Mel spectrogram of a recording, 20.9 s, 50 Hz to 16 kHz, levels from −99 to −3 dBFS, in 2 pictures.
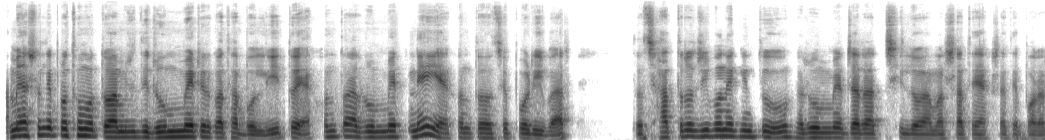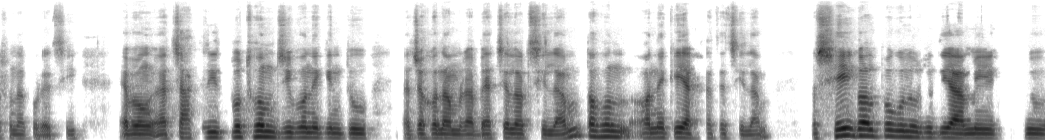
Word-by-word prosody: আমি 155 +4 +3
আসলে 185 +2 0
প্রথমত 175 -1 +3 0.2
আমি 140 0 +2
যদি 140 0 0
রুমমেট 145 +2 +5
এর 140 - 0
কথা 125 -1 0
বলি 100 0 -1 0.2
তো - - -3 0.2
এখন 140 +5 -9
তো - - -2
আর 145 - +1
রুমমেট 140 +2 +1 0.2
নেই, 200 +4 +4 0.2
এখন 120 +2 -7
তো - - -10
হচ্ছে 115 0 -4
পরিবার। 105 -4 -1 0.7
তো - - -8
ছাত্র 135 +2 -4 0.2
জীবনে 160 +1 +2
কিন্তু 145 -1 -1 0.4
রুমমেট 125 0 +1
যারা 115 -1 +3 0.2
ছিল 115 -2 -9 0.2
আমার 105 +1 -6
সাথে 105 0 -5
একসাথে 100 0 -12
পড়াশোনা 100 +1 -7
করেছি। 200 - -11 0.6
এবং 110 0 +2 0.2
আ - - +1
চাকরির 125 +2 -3
প্রথম 140 +1 +4 0.2
জীবনে 130 0 +1
কিন্তু 115 -1 -3 0.6
যখন 115 0 -1
আমরা 105 0 -2
ব্যাচেলর 110 +1 -2
ছিলাম 105 +1 -2 0.2
তখন 150 -1 +3 0.3
অনেকেই 125 +1 +1
একসাথে 115 0 -14
ছিলাম। 100 0 -8 0.5
তো - - -15 0.2
সেই 170 +3 +7
গল্পগুলো 160 -3 +4 0.2
যদি 125 0 -4 0.2
আমি 115 +1 +1 0.2
একটু 115 +1 -7
125 Hz, 145 wpm, -23 LUFS, 110-150 Hz, 0.7 s, সেই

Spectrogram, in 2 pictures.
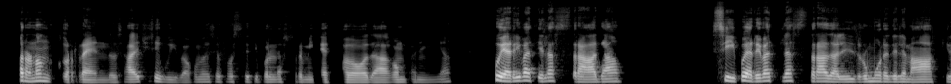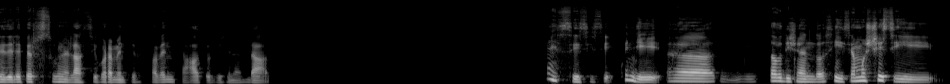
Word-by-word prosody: però 180 -6 +4
non 160 -1 +1
correndo 105 -2 -3
sai, 115 +3 -1
ci - - -23
seguiva, 110 -7 -8
come 120 +1 -13
se 120 - -13
fosse 125 0 -13
tipo 120 -1 -13
il 115 - -7
nostro 115 0 -13
amichetto 110 -1 -3
da 105 0 -1
compagnia, 110 +3 -11 0.4
poi 190 -5 +10
arrivati 170 +2 +6
alla 165 +3 +1
strada 130 -2 +3 0.9
sì, 165 -4 +2
poi 180 -2 +7
arrivati 160 +3 +4
alla 170 - +3
strada, 145 -5 +3
il 125 +1 0
rumore 135 +2 -1
delle 130 0 -1
macchine, 120 +1 0
delle 115 +1 -2
persone, 120 -1 -7
l'ha 105 -1 -4
sicuramente 110 0 -10
spaventato 105 -3 -14
e - - -28
lui 95 - -24
se 95 - -27
n'è 95 - -21
andato. 95 -2 -11 2.8
Eh 215 -6 -3
sì, 120 -8 -6
sì, 120 +1 -16
sì, 120 - -15
quindi, 165 - -2
ehm, 140 -2 0 0.5
stavo 160 -1 -1
dicendo, 130 -4 -3
sì 135 +2 -3
siamo 155 +6 -1
scesi, 130 - -3
120 Hz, 155 wpm, -23 LUFS, 110-145 Hz, 2.8 s, poi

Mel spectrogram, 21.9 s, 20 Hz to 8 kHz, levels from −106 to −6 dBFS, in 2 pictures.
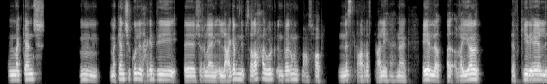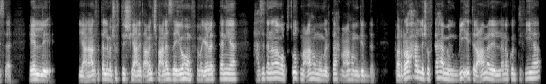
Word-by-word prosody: ما 125 0 +3
كانش 140 +3 -1 0.7
إمم. 125 -4 -3 0.2
ما 120 - -2
كانش 140 +2 -1
كل 150 +2 +1
الحاجات 135 -1 -1
دي 130 -1 0
آآ 110 0 +3
شاغلاني، 110 -1 -2
اللي 115 0 +2
عجبني 140 -1 +1
بصراحة 140 +5 0
الwork 135 0 +2
environment 130 +3 -2
مع - - -10
اصحابي. 100 0 -5 0.3
الناس 115 +3 -1
اللي - - -25
اتعّرفت 110 +3 -5
عليها 110 +1 -2
هناك 110 -2 -6 0.2
هي 135 - +9
اللي 120 -4 +4
أ - - +1
غيّرت 130 +5 +5 0.6
تفكيري 130 -2 +2
هي 130 0 +6
اللي 125 -1 +2
س - - -16 0.5
هي 130 - +5
اللي 360 - +5 0.5
يعني - - -1
عارف - - 0
أنت - - -7
اللي 135 -1 +4
ما 130 - -1
شُفتش 140 0 -5
يعني 125 - +1
ما 120 - 0
اتعاملتش 140 +4 -2
مع 120 - +1
ناس 140 +2 +1
زيّهم 140 +1 +3
في 125 0 -13
مجالات 135 +2 0
تانية، 145 -1 0 0.3
حسّيت 150 +5 -8
إن 155 -1 0
أنا 160 +1 +3
مبسوط 150 +2 -1
معاهم 140 +1 -1
ومرتاح 130 +3 -3
معاهم 125 +1 -4
جدًا. 115 -4 -4 0.4
فالراحة 155 +10 +2
اللي 165 -4 +2
شُفتها 160 +5 -1
من 130 -5 -1
بيئة 320 - +1
العمل 150 +1 +1
اللي 130 0 +1
أنا 135 - -5
كنت 135 0 -7
فيها، 160 +5 -1
135 Hz, 180 wpm, -23 LUFS, 120-140 Hz, 0.7 s, هي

